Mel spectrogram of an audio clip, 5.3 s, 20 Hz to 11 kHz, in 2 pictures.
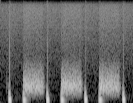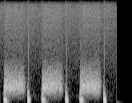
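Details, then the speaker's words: Aortic regurgitation: decrescendo blowing diastolic murmur after each S2, regular rhythm about 79 a minute, heard at the upper left sternal edge; chronic severe form associated with bounding pulse and systolic hypertension. "on auscultation you're going to hear a decrescendo diastolic murmur which is heard back at the upper left sternal edge in the tricuspid auscultation area and this is what it sounds"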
